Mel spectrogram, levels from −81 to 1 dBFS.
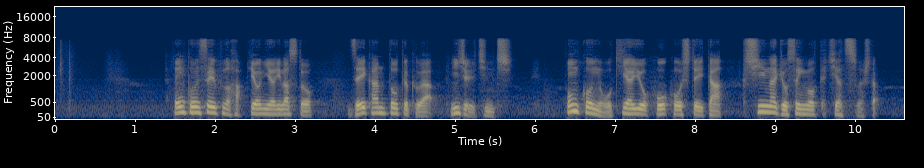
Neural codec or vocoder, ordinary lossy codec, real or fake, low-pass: codec, 16 kHz, 0.5 kbps, FunCodec, trained on Chinese and English, 25 frames a second; none; fake; none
